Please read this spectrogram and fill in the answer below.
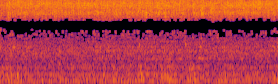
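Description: Tap water running steadily from a kitchen faucet into a stainless steel sink, splashing over hands being rubbed under the stream.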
